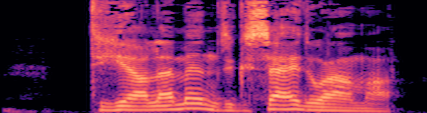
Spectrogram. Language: Kabyle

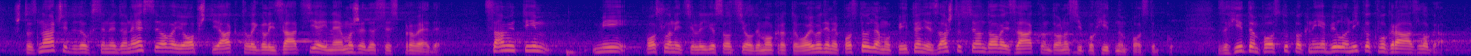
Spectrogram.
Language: Serbian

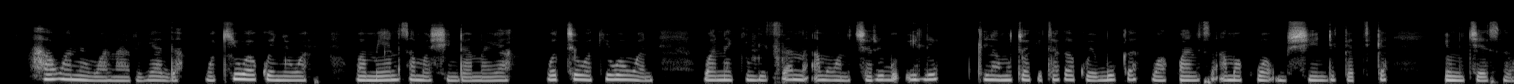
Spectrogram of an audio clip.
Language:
Swahili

